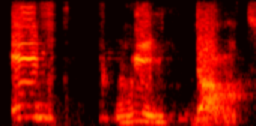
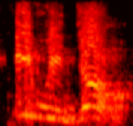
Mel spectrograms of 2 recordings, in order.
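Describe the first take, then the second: First: "if we don't" drawn out slowly, word by word; slow, deliberate warning on "if we don't"; slow emphatic repeat. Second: Said in the usual way. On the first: Real, not acted. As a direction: pause between "if", "we" and "don't" for weight. Repeats warning after "listen to me.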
